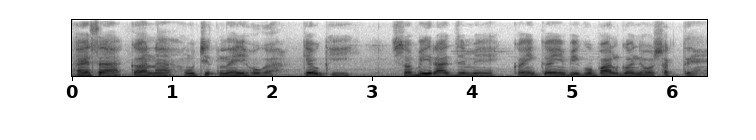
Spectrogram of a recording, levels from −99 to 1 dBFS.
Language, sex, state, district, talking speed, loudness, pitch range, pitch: Hindi, male, Punjab, Kapurthala, 150 wpm, -16 LUFS, 130-160 Hz, 145 Hz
